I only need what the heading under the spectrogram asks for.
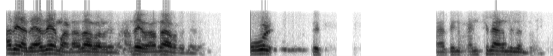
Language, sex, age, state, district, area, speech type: Malayalam, male, 18-30, Kerala, Kottayam, rural, conversation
